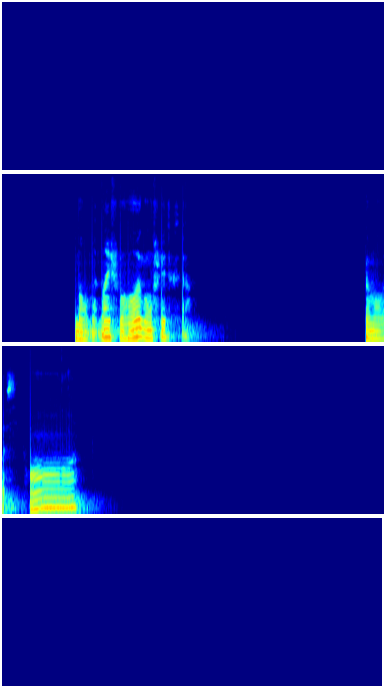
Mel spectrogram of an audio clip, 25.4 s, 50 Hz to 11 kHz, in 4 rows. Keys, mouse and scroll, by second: 1.7 shift+right click, 4.2 shift+right click, 4.6 shift+right click, 6.2 w, 6.6 shift+click, 8.0 alt+click, 9.0 alt+middle click, 10.3 alt+click, 10.7 alt+middle click, 11.2 alt+right click, 13.0 right click, 13.6 click, 16.1 click, 16.7 click, 17.6 alt+click, 18.0 z, 21.0 click, 22.9 click, 23.7 click, 24.4 w.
